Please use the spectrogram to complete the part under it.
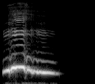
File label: "Ya-heeeeee", Cartoon Game Voice; Cartoon Voice Sound Effects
